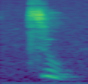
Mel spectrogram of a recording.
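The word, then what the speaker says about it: zu: ये प्रोनाउंस होता है एक्चुअली से टी और फिर यू, मतलब आपको टी प्रोनाउंस करना पड़ेगा हल्का सा, चू, चू, चू। ये जू नहीं है, ये चू है, चू।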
